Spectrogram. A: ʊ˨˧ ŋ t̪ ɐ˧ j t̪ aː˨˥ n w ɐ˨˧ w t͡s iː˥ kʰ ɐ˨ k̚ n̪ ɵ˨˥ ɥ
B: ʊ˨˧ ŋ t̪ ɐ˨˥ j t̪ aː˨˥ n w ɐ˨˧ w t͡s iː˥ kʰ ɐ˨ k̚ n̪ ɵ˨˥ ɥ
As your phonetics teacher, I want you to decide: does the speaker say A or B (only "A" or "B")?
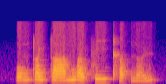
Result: A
